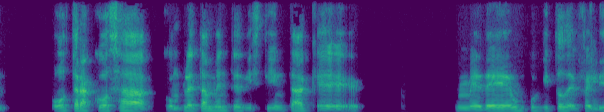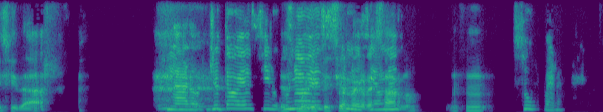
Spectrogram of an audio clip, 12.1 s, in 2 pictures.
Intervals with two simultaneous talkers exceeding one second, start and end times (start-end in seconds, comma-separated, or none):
8.8-10.0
